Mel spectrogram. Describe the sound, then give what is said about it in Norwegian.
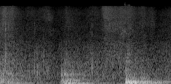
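A door opening in an old apartment building near Slottsparken and the embassy district in Oslo: two dull, low thuds about half a second apart over a soft, steady background rumble, with no voices. “Døra går opp i den gamle bygården, ikke langt unna Slottsparken og ambassadestrøket i Oslo.”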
